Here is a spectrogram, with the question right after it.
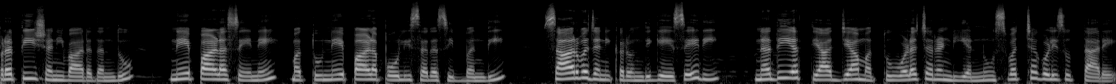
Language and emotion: Kannada, neutral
